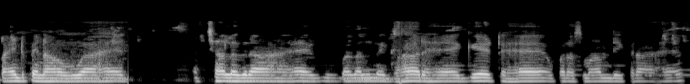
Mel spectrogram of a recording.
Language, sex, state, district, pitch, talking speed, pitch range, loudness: Hindi, male, Bihar, Purnia, 150 Hz, 165 wpm, 145-150 Hz, -16 LUFS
